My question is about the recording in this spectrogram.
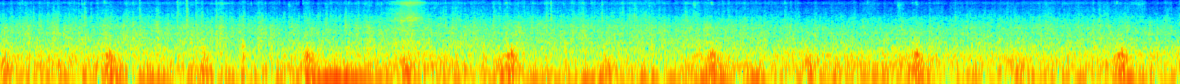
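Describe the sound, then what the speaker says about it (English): Rain from a rare week-long rainstorm heard during a drive home in traffic, a steady dense patter with faint low rumbles underneath and no talk. "we get a rare week-long rainstorm this week"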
